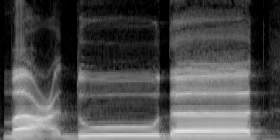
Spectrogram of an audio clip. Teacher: واو مدہ ہے، واو سے پہلے پیش ہے تو اس کو اپنے تھوڑا سا لمبا کر کے پڑھنا ہے، معدودات۔ آگے وقف ہے رموز اوقاف میں سے طا کا، تو یہاں وقف کر دیجیے گا۔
